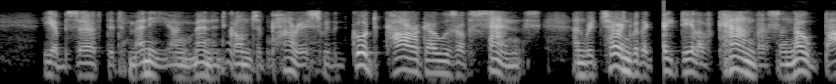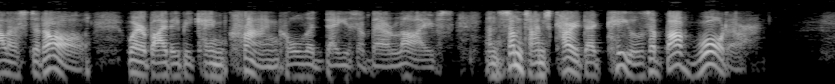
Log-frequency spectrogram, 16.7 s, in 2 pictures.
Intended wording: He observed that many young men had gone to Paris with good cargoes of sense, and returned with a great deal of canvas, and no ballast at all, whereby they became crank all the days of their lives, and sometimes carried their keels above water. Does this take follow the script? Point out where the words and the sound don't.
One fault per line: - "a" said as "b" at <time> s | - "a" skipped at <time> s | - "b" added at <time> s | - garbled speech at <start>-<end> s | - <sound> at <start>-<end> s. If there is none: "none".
- dropout at 6.5-6.6 s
